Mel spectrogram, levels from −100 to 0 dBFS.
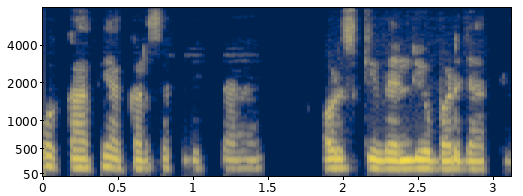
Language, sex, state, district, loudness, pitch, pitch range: Hindi, male, Bihar, Saharsa, -16 LUFS, 150 Hz, 145-160 Hz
